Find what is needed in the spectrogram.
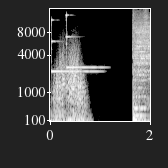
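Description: Logo sound effect: a swelling whoosh with two bright chime dings that ring for about a second. Electronic dance music with a steady beat of about two a second starts about one and a half seconds in.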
